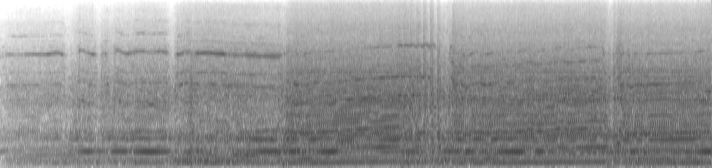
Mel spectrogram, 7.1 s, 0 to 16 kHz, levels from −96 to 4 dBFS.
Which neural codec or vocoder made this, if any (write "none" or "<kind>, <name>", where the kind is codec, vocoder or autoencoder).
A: none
